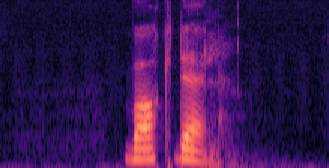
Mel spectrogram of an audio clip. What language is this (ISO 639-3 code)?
nor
